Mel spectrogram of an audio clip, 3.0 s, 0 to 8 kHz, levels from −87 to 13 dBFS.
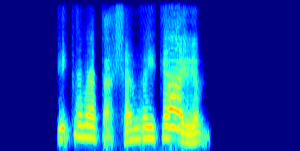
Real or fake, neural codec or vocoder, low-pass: fake; codec, 16 kHz, 0.5 kbps, FreqCodec, smaller model; 7.2 kHz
